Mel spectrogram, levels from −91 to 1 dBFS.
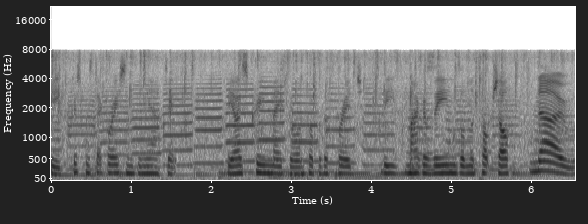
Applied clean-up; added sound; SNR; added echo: none; Rain + Trumpet; 8 dB; none.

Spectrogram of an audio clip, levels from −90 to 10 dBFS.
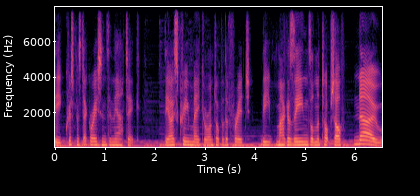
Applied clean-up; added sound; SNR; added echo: none; none; none; none.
